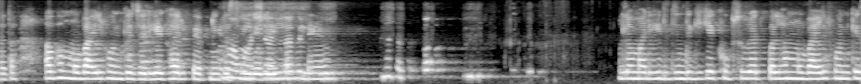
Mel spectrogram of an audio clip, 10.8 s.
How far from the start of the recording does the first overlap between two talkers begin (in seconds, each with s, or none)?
2.7 s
